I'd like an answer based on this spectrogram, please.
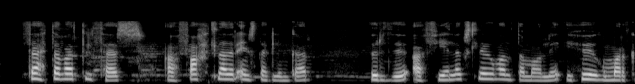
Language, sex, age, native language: Icelandic, female, 30-39, Icelandic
